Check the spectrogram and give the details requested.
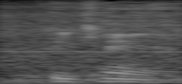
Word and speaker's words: pecan: So, and if you're further north, you you probably pronounce it pecans.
